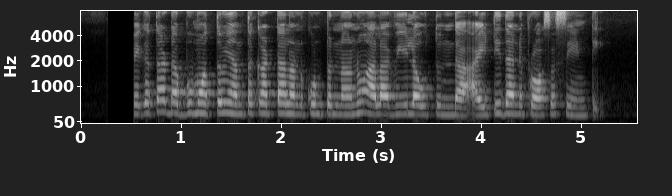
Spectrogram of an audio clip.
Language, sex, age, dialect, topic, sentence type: Telugu, female, 18-24, Utterandhra, banking, question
